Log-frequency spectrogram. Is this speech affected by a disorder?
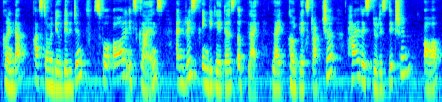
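No.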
